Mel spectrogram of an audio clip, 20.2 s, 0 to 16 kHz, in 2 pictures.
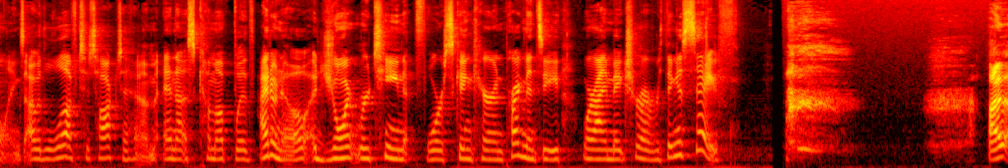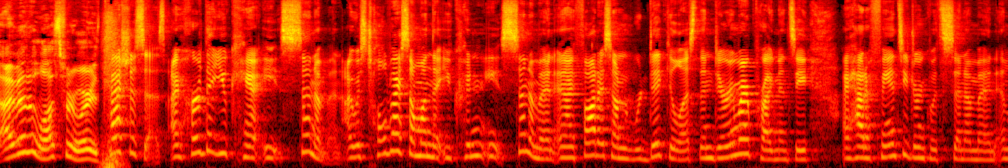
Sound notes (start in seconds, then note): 7.8 laughs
